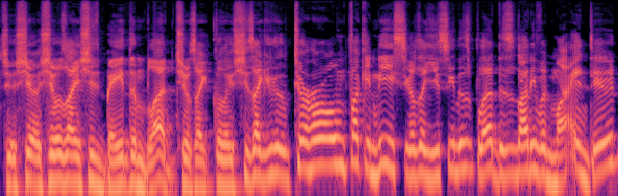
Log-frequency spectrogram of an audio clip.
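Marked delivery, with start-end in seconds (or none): 4.3-6.2 high, proud, gloating, pleased-with-herself tone. Retelling what a character said to her own niece, mock-proud Atsu boast. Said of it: "she was almost proud of it".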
